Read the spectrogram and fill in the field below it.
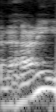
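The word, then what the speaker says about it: Nahanni: Tonight we're going to be talking about the Nahini Valley of the Headless Men. Did I say that right? – Uh, Nahani, yeah.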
